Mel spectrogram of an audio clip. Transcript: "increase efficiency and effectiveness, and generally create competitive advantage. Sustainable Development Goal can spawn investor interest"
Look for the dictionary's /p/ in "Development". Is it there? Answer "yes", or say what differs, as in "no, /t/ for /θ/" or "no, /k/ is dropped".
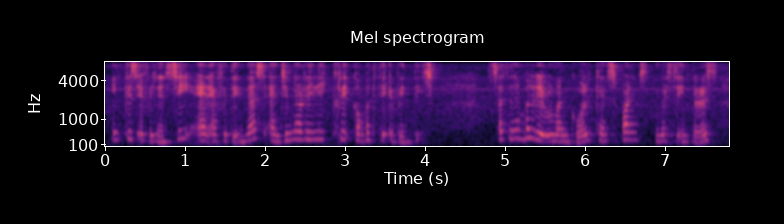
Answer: no, /p/ is dropped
